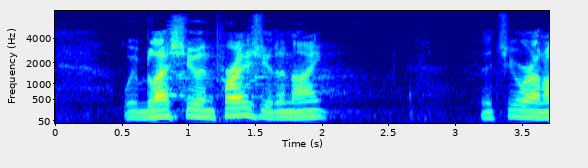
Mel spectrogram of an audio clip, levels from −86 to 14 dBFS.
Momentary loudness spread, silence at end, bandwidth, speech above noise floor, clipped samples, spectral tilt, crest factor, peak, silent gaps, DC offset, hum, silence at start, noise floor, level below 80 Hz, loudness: 20 LU; 0 s; 8 kHz; 37 dB; under 0.1%; -5.5 dB/octave; 24 dB; -10 dBFS; none; under 0.1%; none; 0.5 s; -69 dBFS; -70 dBFS; -32 LUFS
